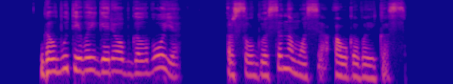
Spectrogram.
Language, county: Lithuanian, Marijampolė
